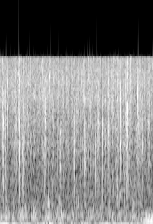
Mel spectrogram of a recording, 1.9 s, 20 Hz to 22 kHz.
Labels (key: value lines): label: biophony
recorder: SoundTrap 300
